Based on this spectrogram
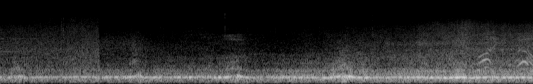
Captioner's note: engine roaring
